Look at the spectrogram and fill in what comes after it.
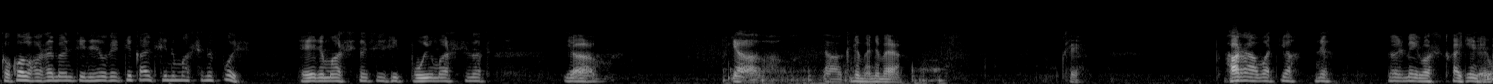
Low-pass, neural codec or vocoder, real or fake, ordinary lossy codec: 10.8 kHz; vocoder, 44.1 kHz, 128 mel bands every 512 samples, BigVGAN v2; fake; none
